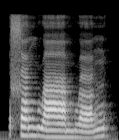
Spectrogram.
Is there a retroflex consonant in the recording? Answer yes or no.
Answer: no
